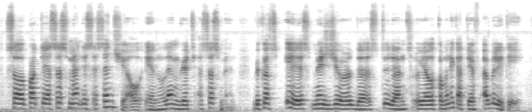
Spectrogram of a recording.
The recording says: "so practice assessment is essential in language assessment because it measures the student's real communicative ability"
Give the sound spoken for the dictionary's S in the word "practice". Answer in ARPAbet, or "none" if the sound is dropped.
none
